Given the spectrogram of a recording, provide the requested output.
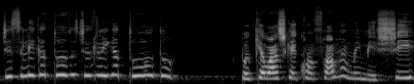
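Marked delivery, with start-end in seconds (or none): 0.0-1.8 high-pitched, frantic, desperate yelling. Retelling waking on bare wires to the teacher's husband: imitating a desperate shout. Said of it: "eu acordei com ele gritando".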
